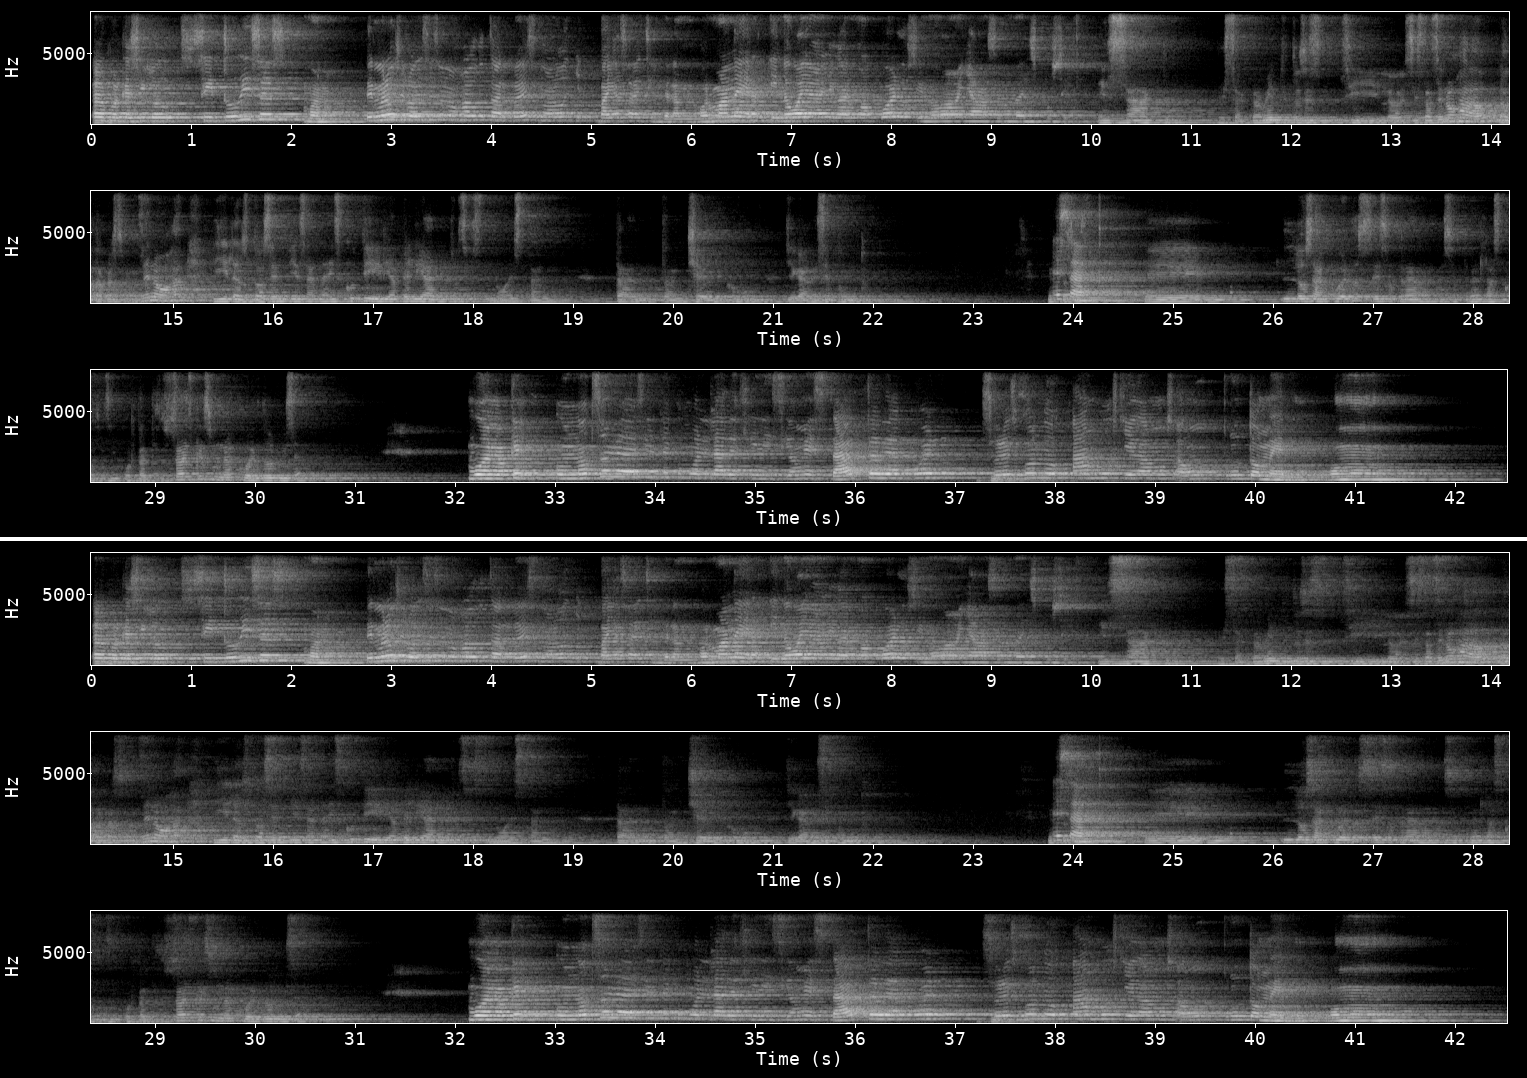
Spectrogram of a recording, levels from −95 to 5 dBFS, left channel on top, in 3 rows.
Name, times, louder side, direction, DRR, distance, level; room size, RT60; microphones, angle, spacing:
voice 1, 0.0-2.4 2.7-9.8 23.8-24.2 32.1-36.9 37.4-41.5, left 1 dB, 20° left, 3 dB, 0.7 m, -24 dB
voice 2, 10.1-10.9 11.3-18.8 19.4-20.8 21.1-22.0 23.7-24.2 24.7-25.3 26.1-30.5 37.3-37.5, left 2 dB, 55° left, 5 dB, 0.8 m, -33 dB
7.7 x 6.7 x 8.3 m, 2.7 s
head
